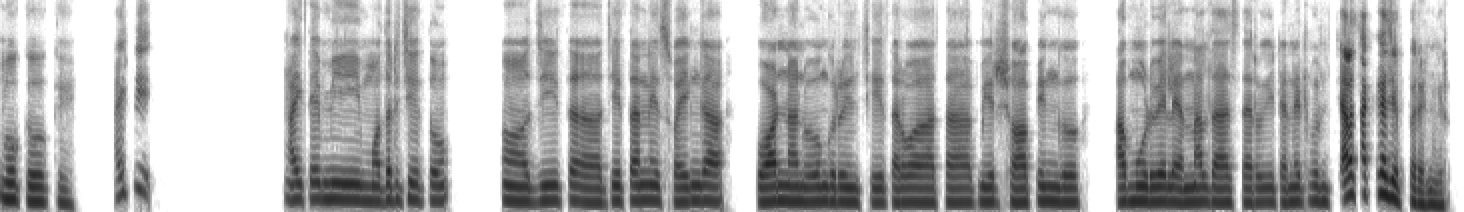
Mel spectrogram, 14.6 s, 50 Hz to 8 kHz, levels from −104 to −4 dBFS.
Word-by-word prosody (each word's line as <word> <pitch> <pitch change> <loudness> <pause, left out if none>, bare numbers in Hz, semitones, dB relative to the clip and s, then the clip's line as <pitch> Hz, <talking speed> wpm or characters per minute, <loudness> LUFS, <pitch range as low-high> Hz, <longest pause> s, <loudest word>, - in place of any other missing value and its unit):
Okay. 160 -1 -5
Okay. 145 0 -9 0.6
అయితే 255 +6 -7 1.5
అయితే, 175 +1 -3 0.2
మీ 180 - +2 0.3
మొదటి 165 +2 -1
జీతం 165 -1 -2 0.7
ఆహ్, 155 -1 +1
జీవిత 165 0 -2 0.4
జీతాన్ని 165 +1 0
స్వయంగా 160 +2 0 0.5
వాడిన 155 +1 +4
అనుభవం 155 0 0
గురించి, 150 -1 -2 0.2
తర్వాత 145 0 -1 0.4
మీర 150 0 0
షాపింగూ, 150 0 0 0.5
ఆ - - +4
3000 155 -1 +3
ఎన్నాళ్ళు 150 +1 0
దాశారు, 145 0 -1
ఈటన్నిట్లి 150 +2 -3
గురించి 155 -2 -3
చాలా 225 +4 +10
చక్కగా 230 0 +6
చెప్పారండి 130 -4 0
మీరు. 120 - -5
155 Hz, 110 wpm, -25 LUFS, 150-165 Hz, 1.5 s, చాలా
